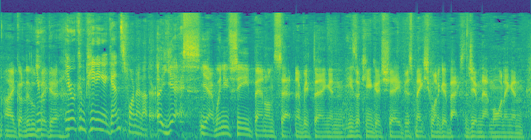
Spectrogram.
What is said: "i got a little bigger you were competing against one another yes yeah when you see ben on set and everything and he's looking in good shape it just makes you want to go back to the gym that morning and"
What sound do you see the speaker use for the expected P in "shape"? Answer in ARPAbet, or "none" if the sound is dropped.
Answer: none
